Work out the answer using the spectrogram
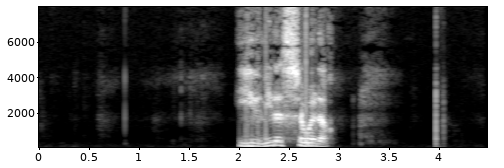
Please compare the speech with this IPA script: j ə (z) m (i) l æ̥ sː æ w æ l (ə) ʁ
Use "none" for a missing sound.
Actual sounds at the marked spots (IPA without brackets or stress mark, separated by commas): ð, i, ə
